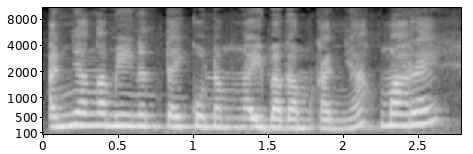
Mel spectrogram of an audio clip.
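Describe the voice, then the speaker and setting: A woman's voice: high voice, a little fast, a little mellow. A Filipino-accented woman playing a sensible, scolding friend of a housemaid in a comedy drama. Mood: disapproving, incredulous. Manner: scolding, incredulous. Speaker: actor.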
